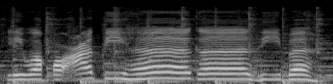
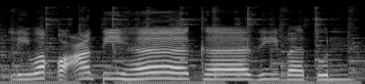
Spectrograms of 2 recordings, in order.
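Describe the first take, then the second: First: The last word ends with an h sound. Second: The last word ends with a full t-syllable. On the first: The reading stops at this word. "Ketika wakof atau dibaca berhenti menjadi" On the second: The reading continues without stopping. "ada tak marbuto yang berharokat dhummatain"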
